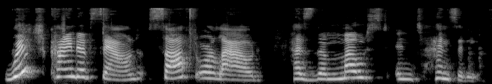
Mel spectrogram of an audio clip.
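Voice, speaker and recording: A woman's voice: sits high, expressive, slow, sharp tone, low-quality recording. A woman teaching an elementary class, quizzing pupils in a firm, directive manner. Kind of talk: classroom lesson with question and answer.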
